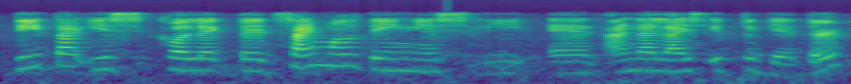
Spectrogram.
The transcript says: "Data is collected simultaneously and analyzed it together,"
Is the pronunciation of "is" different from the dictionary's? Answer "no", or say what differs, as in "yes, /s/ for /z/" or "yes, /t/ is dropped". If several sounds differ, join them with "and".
yes, /s/ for /z/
